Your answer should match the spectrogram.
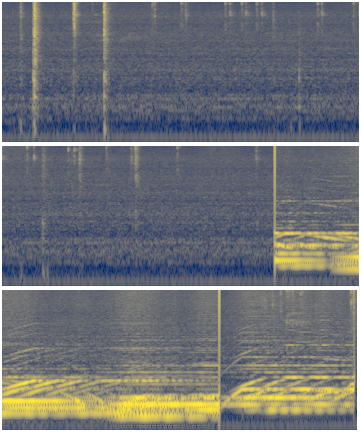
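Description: Low hum with a few faint clicks, then about nine and a half seconds in a synth pad starts abruptly and loud: the Omnisphere 'Granular Vibrasines' patch holding chords, with shimmering granular tones gliding up and down over them. The chord shifts about four and a half seconds later.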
